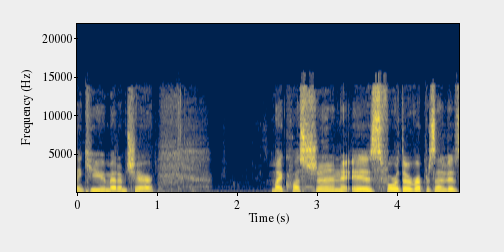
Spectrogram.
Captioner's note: speaking French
